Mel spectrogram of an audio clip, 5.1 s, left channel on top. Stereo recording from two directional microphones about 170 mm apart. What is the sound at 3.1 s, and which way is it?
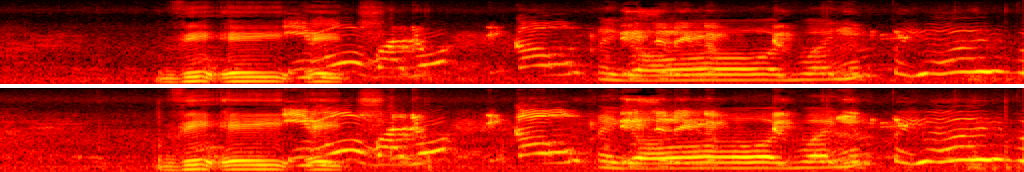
Speech, 40° right (ahead or behind).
